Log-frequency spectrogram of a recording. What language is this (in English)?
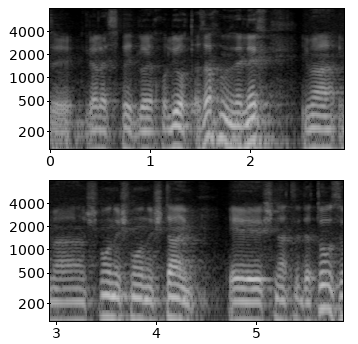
Hebrew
